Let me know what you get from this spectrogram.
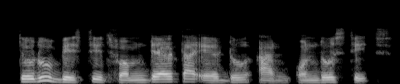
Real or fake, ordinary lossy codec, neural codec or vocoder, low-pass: fake; none; codec, 16 kHz, 8 kbps, FreqCodec, smaller model; 5.4 kHz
